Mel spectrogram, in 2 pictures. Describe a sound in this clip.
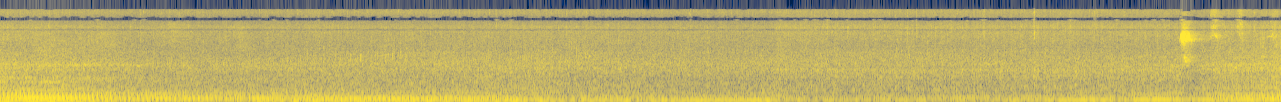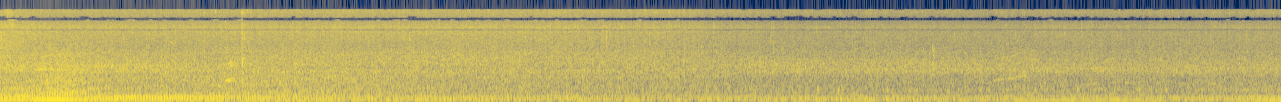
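A monkey munches on fruit close by.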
